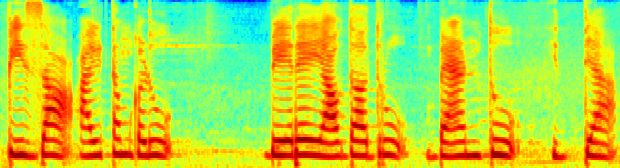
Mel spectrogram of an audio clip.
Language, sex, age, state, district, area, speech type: Kannada, female, 18-30, Karnataka, Davanagere, rural, read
